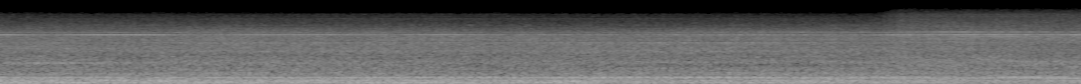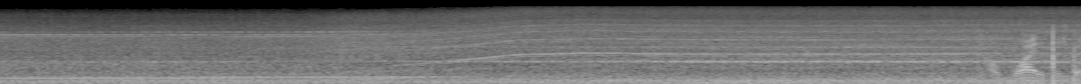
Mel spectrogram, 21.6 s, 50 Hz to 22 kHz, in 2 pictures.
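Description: Airliner jet engines from Microsoft Flight Simulator 2024 hum steadily while a Delta Airlines jet taxis, the whine rising in pitch partway through as thrust increases, continuous and fairly loud.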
